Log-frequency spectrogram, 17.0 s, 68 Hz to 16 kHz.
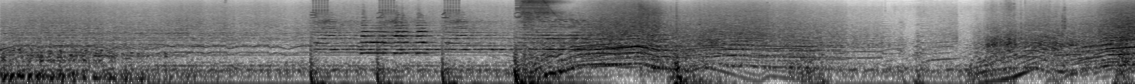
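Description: Race cars in the video game GTA 5 drone and rev around a track, with sharp impacts and scraping bursts as they crash at the first corner, then engines rise and fall again as the pack drives on.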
